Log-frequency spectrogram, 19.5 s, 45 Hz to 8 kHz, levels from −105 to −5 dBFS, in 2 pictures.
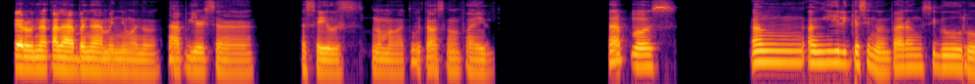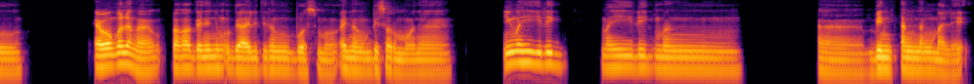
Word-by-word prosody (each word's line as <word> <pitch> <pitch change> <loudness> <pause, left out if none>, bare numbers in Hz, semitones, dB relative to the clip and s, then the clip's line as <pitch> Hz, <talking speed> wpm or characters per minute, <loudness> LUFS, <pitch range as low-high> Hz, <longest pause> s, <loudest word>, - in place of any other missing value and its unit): Pero 120 -1 +10
nakalaban 120 -1 +5
namin 105 -1 0
yung 110 -1 -3
ano, 100 0 -5 0.2
Top 110 +2 -2
Gear 110 -2 -3
sa 100 -1 -6 0.4
sa - - -8
sales 100 -1 -2
nung 105 -2 -5
mga 100 -1 -8
2005. 100 -1 -6 1.1
Tapos 135 +9 0 0.7
ang 175 0 +2
ang 170 0 +3
hilig 170 -1 0
kasi 160 0 -1
nun 110 -5 -2
parang 135 0 -1
siguro 125 -6 -3 0.7
ewan 130 +1 +9
ko 155 +3 +5
lang 155 -4 +4
ah, 110 -1 +1 0.2
baka 125 0 +3
ganyan 125 0 +1
yung - - -2
ugal 115 -1 +5
din 115 +1 -4
ng 115 -1 +1
boss 110 0 -1
mo 100 0 -4
ay 120 +1 +1
ng 110 -1 +1
bisor 110 0 -1
mo 100 0 -3
na 100 0 -4 0.5
yung 160 +2 +3
mahilig 160 -4 +2 0.4
mahilig 130 0 -2
mang, 120 -1 -1 1.4
ah, 100 -2 -5
bintang 115 +1 +3
ng 110 0 +1
mali. 95 0 -2
115 Hz, 140 wpm, -23 LUFS, 105-130 Hz, 1.4 s, Pero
